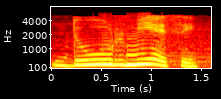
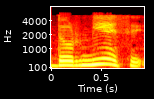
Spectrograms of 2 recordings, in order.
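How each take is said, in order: First: The first syllable has a u vowel. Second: The first syllable has an o vowel. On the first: The speaker calls it right. "debe decirse durmiese" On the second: The speaker calls it wrong. "No se debe decir dormiese"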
